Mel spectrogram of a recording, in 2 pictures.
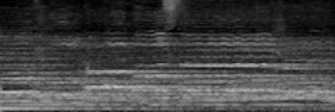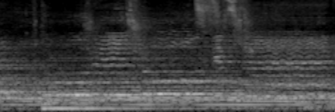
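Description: Mixed choir singing a traditional Polish Christmas carol in harmony, accompanied by a chamber string orchestra that holds low bass notes underneath.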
